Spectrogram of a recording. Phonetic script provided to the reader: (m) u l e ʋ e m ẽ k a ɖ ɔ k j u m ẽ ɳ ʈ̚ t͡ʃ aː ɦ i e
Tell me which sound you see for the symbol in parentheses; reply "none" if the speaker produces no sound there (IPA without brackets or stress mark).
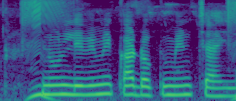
n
